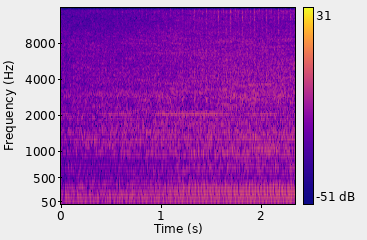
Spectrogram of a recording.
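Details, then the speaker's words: BMW E39 540i V8 after refitting the missing secondary air/EGR pipe, idling with DIY electric fan running: steady, even low rumble with fan rush, no ticks, misses or knocks; engine sounds healthy. "it's not even loud in here the engine sounds perfect now"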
